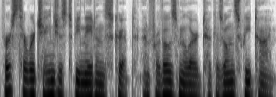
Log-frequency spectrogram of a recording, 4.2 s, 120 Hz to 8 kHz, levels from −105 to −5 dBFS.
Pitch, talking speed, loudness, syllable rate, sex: 115 Hz, 275 wpm, -14 LUFS, 5.9 syllables/s, male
